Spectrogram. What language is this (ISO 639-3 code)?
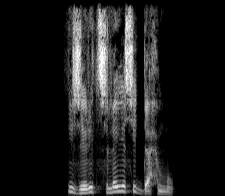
kab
